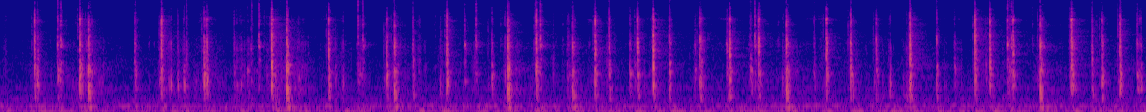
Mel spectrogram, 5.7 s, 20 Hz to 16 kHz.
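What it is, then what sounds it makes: Plastic computer keyboard being typed on. Fingertips of both hands tap and press the keys of a full-size white plastic MSI keyboard with keycaps, resting on a wooden desk. A steady, gentle run of about 39 quick, separate keystrokes is heard, each a short, bright plastic click that dies away almost instantly, with a soft low hum underneath.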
